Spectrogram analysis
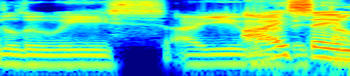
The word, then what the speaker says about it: Louis: May 4th, 2010, Julia Louise Dreyfus receives the 2,407th star on the Hollywood Walk of Fame, but they spelled her name wrong.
